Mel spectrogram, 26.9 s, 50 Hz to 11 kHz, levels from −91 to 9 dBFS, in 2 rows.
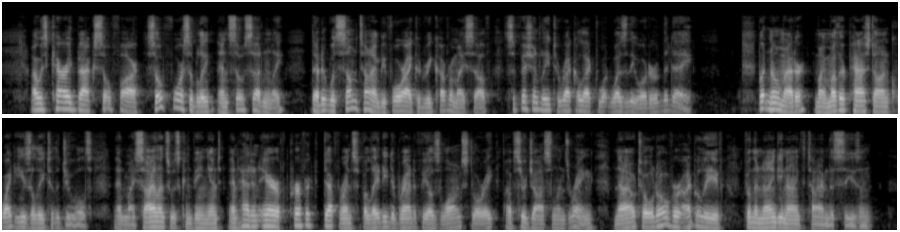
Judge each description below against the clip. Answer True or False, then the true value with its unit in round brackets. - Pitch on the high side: False (110 Hz)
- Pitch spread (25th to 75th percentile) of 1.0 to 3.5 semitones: False (4.0 semitones)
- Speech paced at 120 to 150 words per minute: False (170 wpm)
